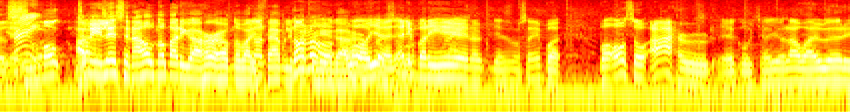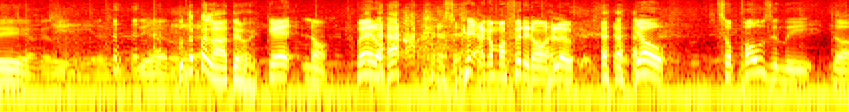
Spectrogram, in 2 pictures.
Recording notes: Season 4 finale live at Lugo Lounge in NYC!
